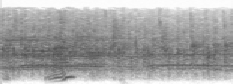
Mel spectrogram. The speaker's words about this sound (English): Okay, people, let's have a round of applause for the real comptroller.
